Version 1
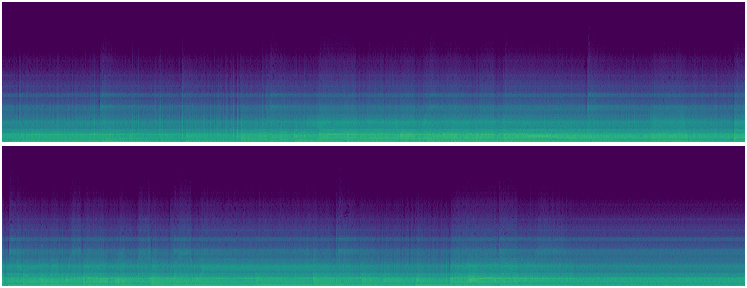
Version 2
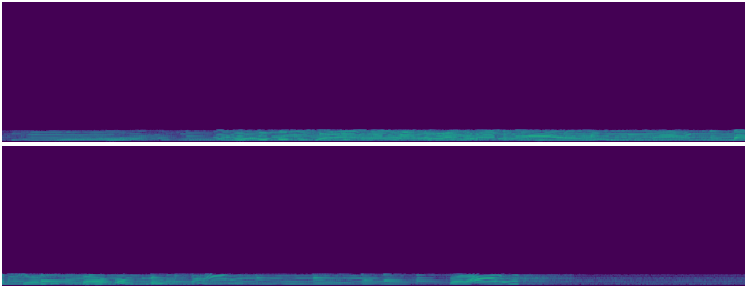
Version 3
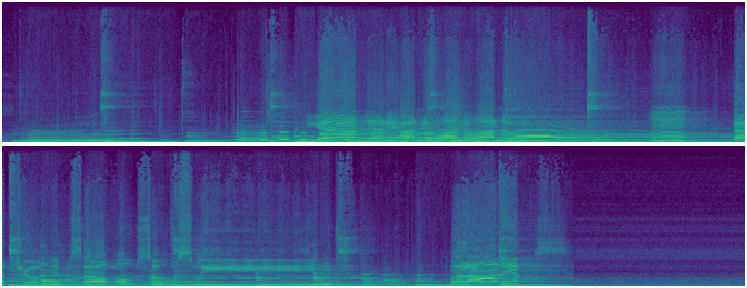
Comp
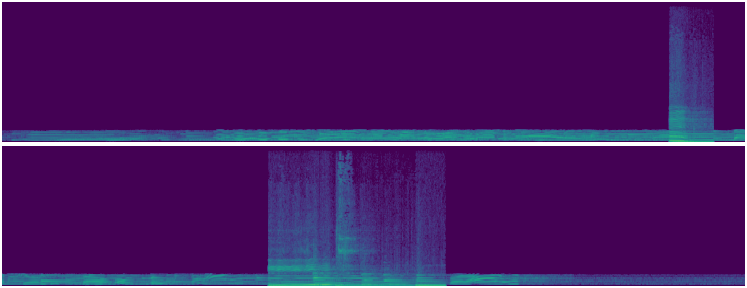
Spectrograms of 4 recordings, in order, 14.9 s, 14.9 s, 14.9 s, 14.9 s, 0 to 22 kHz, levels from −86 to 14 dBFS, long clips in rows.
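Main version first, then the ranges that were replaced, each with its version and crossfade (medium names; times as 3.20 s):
2
6.67–7.11 s: from 3
10.09–11.86 s: from 3
not used: 1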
